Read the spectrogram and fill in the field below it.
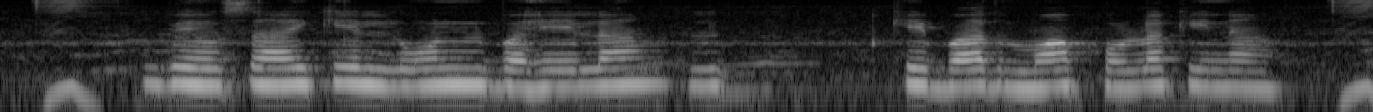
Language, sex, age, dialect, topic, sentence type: Bhojpuri, female, 31-35, Western, banking, question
